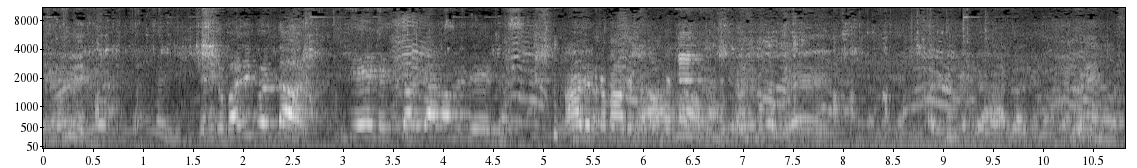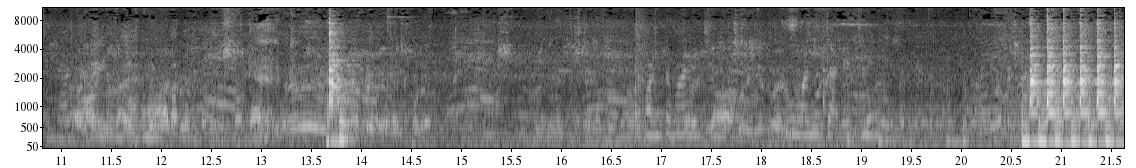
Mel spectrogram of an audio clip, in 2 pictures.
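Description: A crowd of men and women chatter nearby.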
